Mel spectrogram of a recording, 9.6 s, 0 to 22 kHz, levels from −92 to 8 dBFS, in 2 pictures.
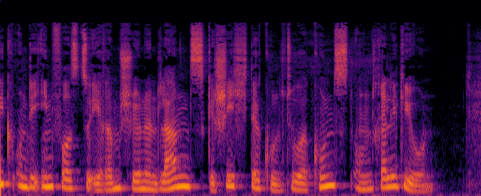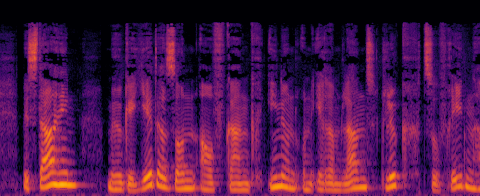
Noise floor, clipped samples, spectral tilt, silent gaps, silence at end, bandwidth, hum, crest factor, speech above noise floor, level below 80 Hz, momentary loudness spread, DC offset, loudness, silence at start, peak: -51 dBFS; under 0.1%; -5 dB/octave; none; 0 s; 13.5 kHz; none; 18 dB; 28 dB; -64 dBFS; 10 LU; under 0.1%; -24 LUFS; 0 s; -6 dBFS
